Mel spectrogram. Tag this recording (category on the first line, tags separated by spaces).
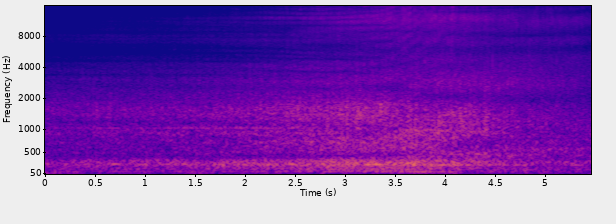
Sound effects > Vehicles
wet-road passing-by car asphalt-road studded-tires moderate-speed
